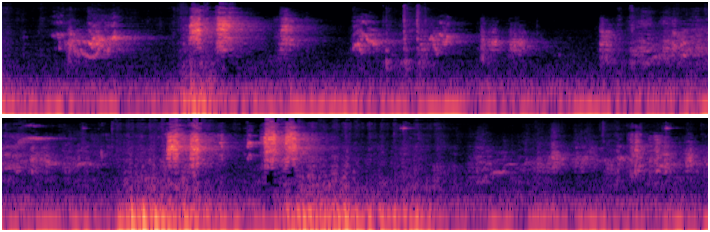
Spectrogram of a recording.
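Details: Pet budgerigars singing and chirping in scattered bursts of harsh, buzzy chatter and sharp squeaks, broken by pauses, with some low thumps and a steady background hum.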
